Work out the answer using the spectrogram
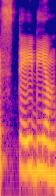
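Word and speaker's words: stadium: फिर देखेंगे स्टेडियम। क्या है? स्टेडियम। तो ये ए लॉन्ग ए के रूप में प्रोनाउंस हो रहा है, पहले स्टे और फिर डियम, स्टेडियम।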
